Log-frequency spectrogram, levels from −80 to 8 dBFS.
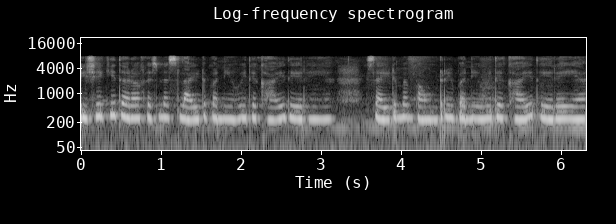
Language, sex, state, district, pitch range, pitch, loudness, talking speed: Hindi, female, Chhattisgarh, Balrampur, 240-260 Hz, 250 Hz, -18 LUFS, 190 wpm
